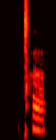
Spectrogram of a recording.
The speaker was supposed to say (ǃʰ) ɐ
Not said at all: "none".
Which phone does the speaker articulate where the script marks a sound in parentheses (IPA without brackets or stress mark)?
ǀʰ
